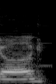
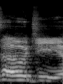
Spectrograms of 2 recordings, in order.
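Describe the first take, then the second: First: It is said as one word, og. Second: It is said as two separate letters. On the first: The speaker calls it wrong. "Deliberately saying that wrong" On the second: The speaker calls it right. "I know it's O G"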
